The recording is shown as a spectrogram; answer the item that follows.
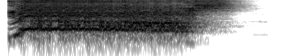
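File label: "yes" isterich, hysterical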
